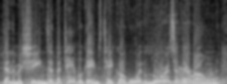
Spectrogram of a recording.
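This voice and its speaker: A woman delivers a scripted travel feature in a mid-pitched voice. Music plays clearly behind her as she narrates like a segment reporter. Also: fairly quick. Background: background music.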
